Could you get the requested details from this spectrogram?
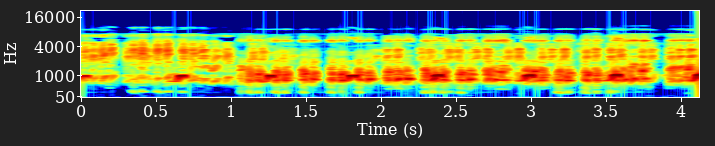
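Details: Dense, raucous White-breasted waterhen (Amaurornis phoenicurus) lure call: rhythmic low upturned hoots about every half second beneath loud, rasping, gobbling chatter throughout.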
